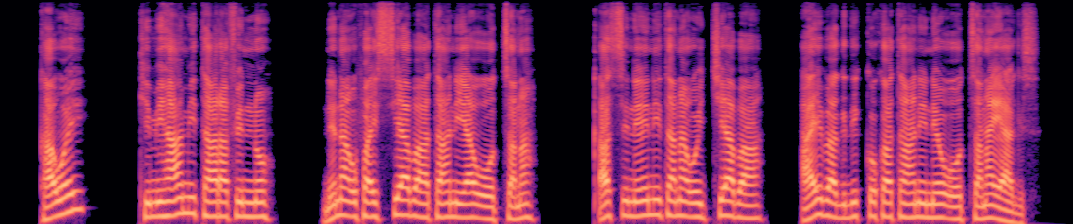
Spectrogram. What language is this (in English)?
Gofa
